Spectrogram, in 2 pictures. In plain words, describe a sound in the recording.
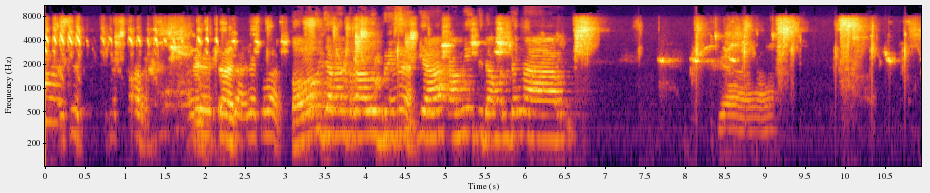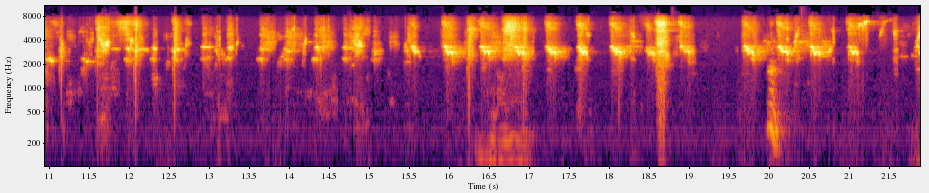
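Caged songbirds chirp and trill rapidly, close by.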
